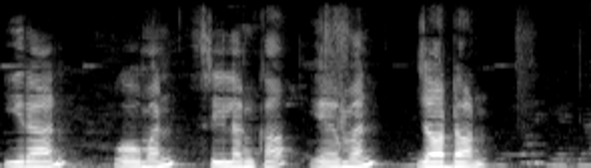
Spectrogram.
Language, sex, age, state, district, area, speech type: Telugu, female, 30-45, Andhra Pradesh, Sri Balaji, rural, spontaneous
